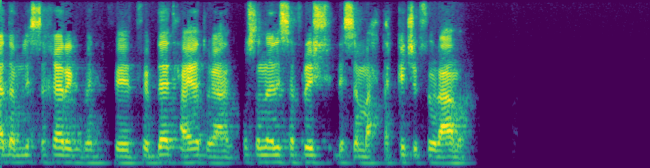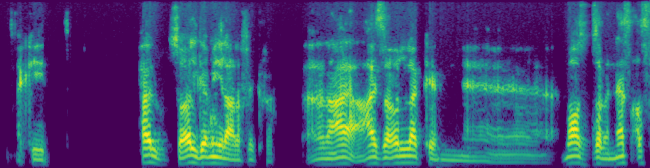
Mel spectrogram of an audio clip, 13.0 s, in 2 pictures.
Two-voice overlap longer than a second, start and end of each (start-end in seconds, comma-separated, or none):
none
